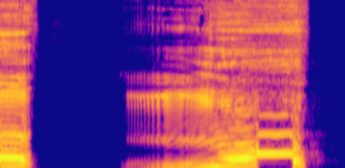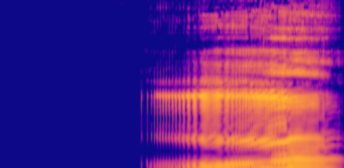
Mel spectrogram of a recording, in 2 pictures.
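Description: A cow gives long, deep moos that rise and then fall, with quiet gaps between them.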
